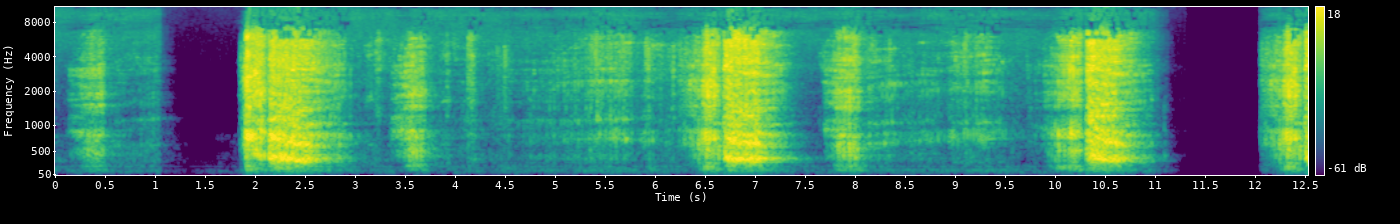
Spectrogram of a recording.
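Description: Heavy, throaty roars from a tiger come in bursts about every four seconds. Each one swells quickly and fades with a gravelly rasp, and softer grunting breaths fall between them.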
